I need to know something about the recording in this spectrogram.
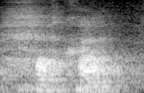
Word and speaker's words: Haka: a team called FC, I'll say it right, Haka, H-A-K-A.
